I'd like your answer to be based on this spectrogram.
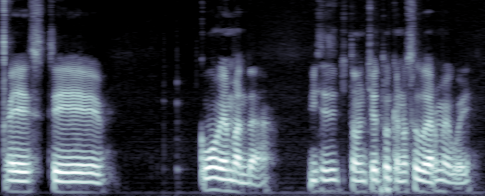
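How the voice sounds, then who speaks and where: A man's voice: medium pitch, little pitch movement, slow, darkish tone, highs cut off. A man hosting a livestream chat, heavy on slang and joking with his audience. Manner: slangy, says "güey" constantly, joking with viewers. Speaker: livestream host. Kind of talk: casual chat.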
